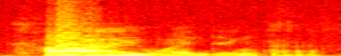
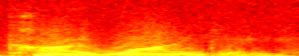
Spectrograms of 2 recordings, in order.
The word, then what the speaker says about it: Kai Winding: playboy club these days kai winding i'm told that's the correct danish pronunciation it is thank you dan ted calls him kai wingling i was once on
